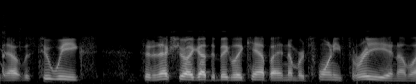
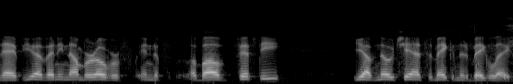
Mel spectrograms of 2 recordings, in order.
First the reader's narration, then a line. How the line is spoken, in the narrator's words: laughing, saying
